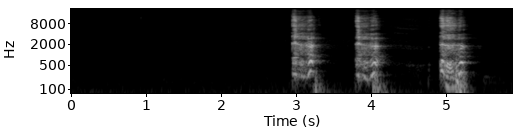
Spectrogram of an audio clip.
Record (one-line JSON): {"three_cough_length": "5.9 s", "three_cough_amplitude": 9403, "three_cough_signal_mean_std_ratio": 0.36, "survey_phase": "beta (2021-08-13 to 2022-03-07)", "age": "45-64", "gender": "Female", "wearing_mask": "No", "symptom_prefer_not_to_say": true, "symptom_onset": "3 days", "smoker_status": "Ex-smoker", "respiratory_condition_asthma": false, "respiratory_condition_other": false, "recruitment_source": "Test and Trace", "submission_delay": "1 day", "covid_test_result": "Positive", "covid_test_method": "RT-qPCR", "covid_ct_value": 30.0, "covid_ct_gene": "N gene", "covid_ct_mean": 30.0, "covid_viral_load": "140 copies/ml", "covid_viral_load_category": "Minimal viral load (< 10K copies/ml)"}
